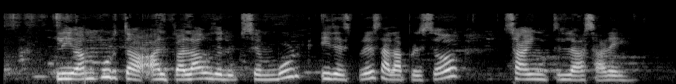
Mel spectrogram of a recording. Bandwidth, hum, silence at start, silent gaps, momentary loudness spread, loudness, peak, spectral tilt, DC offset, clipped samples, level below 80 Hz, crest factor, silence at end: 11.5 kHz; none; 0.05 s; none; 10 LU; -16 LUFS; -2 dBFS; -4 dB/octave; under 0.1%; under 0.1%; -62 dBFS; 14 dB; 0.45 s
